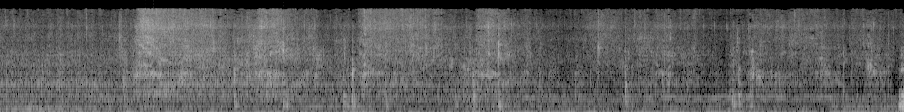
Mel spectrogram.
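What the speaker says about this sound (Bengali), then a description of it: "সেটাকে মশলাটাকে কষিয়ে নিয়ে আমি আবার ফিরে আসছি একটু পরে।" Masala for aloo dum, with roasted spice powder added over low heat, is stir-fried in a pan, giving a soft continuous sizzle broken by regular scraping and tapping of a spatula.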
